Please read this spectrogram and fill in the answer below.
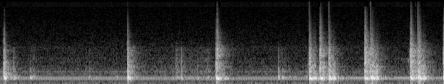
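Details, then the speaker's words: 1928 RCA Victor Model 28V radio under troubleshooting, touched during testing: sharp, irregular pops and crackles in clusters over a steady low hum that grows louder; intermittent crackle, possibly something shorting, source still unknown. "Can you hear that? I don't know if you can hear that on the video, but I touch it, the hum gets a little louder, and then actually just, it's doing all kinds of stuff."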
